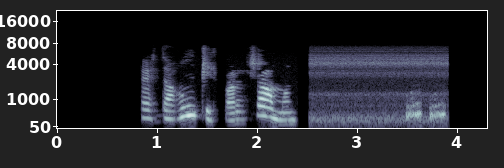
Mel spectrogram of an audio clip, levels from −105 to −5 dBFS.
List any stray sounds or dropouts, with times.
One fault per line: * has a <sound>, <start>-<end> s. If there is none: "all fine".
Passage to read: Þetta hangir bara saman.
* has a laugh, 3.5-3.9 s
